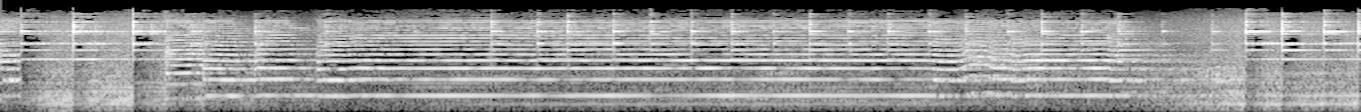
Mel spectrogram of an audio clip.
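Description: South Indian temple music: a nadaswaram-like double-reed pipe holds one long note for several seconds, then bends into a new phrase near the end, over a steady drone, with regular drum and cymbal strokes.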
